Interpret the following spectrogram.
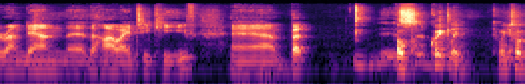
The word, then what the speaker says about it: Kyiv: Now, the reason for that, and this will hopefully be helpful to listeners, is that Kiev is the Russian pronunciation. Oh, yeah. And Kyiv is the Ukrainian pronunciation.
